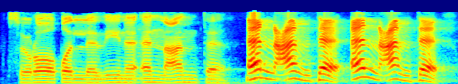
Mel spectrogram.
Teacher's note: النون ساكنة، أوعى تقلقل النون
